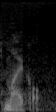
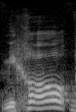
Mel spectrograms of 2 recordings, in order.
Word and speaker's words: Michal: Let's get to this response of Michal, wife of David, not pronounced Michael, all right? Because that's confusing. All right, Michal, the wife of David, resents her husband.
